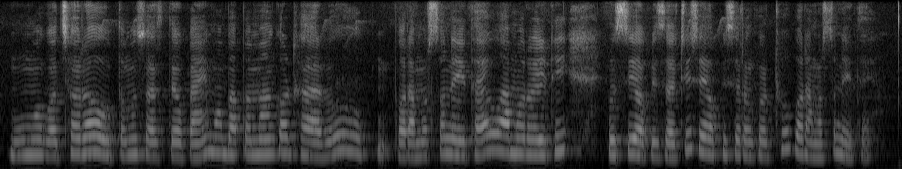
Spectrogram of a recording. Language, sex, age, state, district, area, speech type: Odia, female, 45-60, Odisha, Kandhamal, rural, spontaneous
